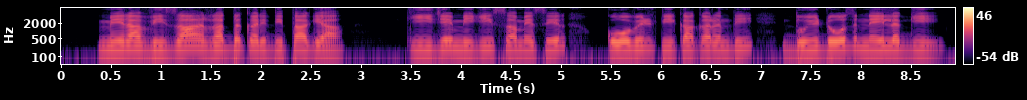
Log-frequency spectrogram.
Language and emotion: Dogri, sad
